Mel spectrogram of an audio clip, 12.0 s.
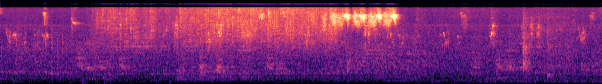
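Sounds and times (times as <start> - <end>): small birds chirping: 0.0 - 12.0
high thin twittering: 6.0 - 8.0.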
